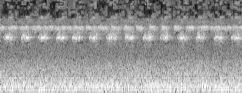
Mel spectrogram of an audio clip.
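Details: Crickets chirping under a night sky on a summer evening: a steady train of high, pulsed chirps, about three per second, over a constant low rumble of background noise.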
